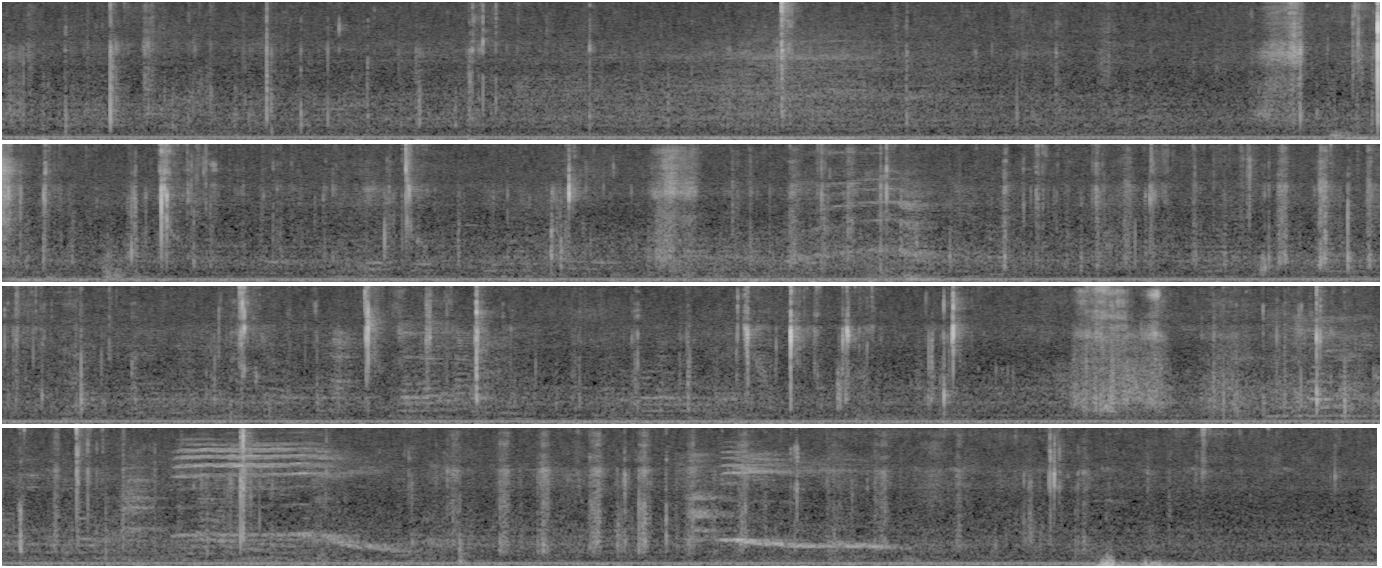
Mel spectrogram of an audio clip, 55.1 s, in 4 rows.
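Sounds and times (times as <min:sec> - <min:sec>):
chewing with mouth clicks: 0:00.0 - 0:05.1, 0:12.5 - 0:22.7, 0:23.3 - 0:37.6, 0:38.2 - 0:42.7, 0:45.4 - 0:48.4, 0:49.2 - 0:55.0
steady low hum: 0:00.0 - 0:55.0.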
